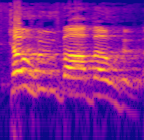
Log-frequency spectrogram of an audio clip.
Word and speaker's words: tohu va bohu: I'll tell you how to say it, though. It's tohu va bohu, okay? Let's all say it. Tohu va bohu.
